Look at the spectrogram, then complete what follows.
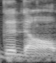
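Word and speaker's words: Goodale: good Goodall Park good Dale Park and it's pronounced good doll but it spelled good deal it's good all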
